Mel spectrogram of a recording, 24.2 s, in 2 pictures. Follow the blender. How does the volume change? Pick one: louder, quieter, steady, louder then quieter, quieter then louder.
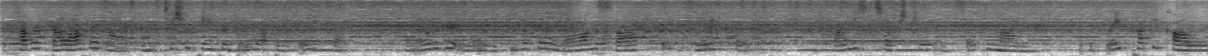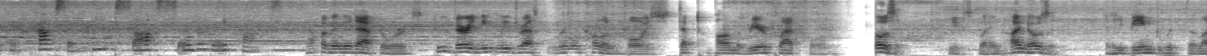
quieter.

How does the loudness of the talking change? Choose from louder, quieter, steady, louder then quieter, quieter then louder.
steady.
